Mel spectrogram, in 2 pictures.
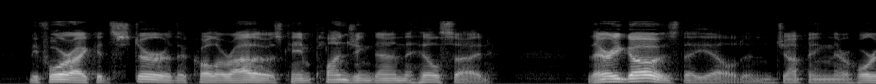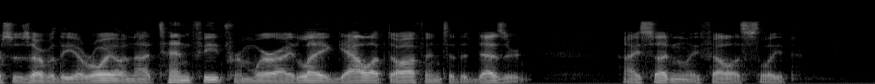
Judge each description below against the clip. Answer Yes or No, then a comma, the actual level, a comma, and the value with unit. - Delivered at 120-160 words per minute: Yes, slow, 135 wpm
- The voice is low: Yes, very low, 90 Hz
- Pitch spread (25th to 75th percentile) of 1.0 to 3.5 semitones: Yes, average, 2.7 semitones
